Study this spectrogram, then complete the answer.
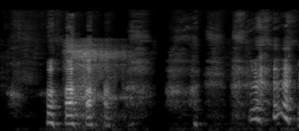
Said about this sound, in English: And the heavy breathing.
